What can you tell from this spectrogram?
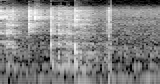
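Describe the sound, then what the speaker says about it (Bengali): Utensil scraping and clinking against a cooking pot as fatty mutton curry is ladled into a bowl, a few close metallic knocks and scrapes over a steady background hiss. "তো আমি মাটন তুলে নিচ্ছি বাটিতে কিছুটা।"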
